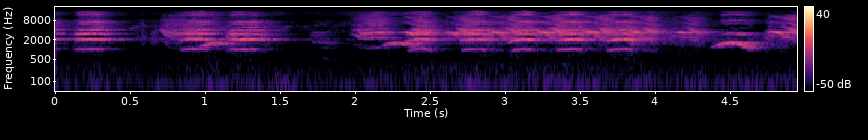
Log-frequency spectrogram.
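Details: Indian parrot talking with loud, sustained, harmonic, voice-like phrases. A short pause comes near the middle, then a long run of warbling syllables follows, fading into a final rising note.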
